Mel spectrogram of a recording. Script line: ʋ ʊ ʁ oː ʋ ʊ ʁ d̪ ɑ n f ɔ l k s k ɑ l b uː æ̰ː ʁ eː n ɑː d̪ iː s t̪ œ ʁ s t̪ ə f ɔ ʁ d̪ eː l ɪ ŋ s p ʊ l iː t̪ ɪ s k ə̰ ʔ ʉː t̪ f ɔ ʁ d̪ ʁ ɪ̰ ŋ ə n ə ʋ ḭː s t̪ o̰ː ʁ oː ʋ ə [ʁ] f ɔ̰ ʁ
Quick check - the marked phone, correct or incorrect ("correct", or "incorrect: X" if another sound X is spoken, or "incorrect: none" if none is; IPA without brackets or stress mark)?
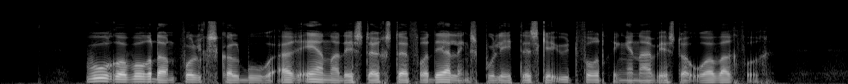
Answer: correct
